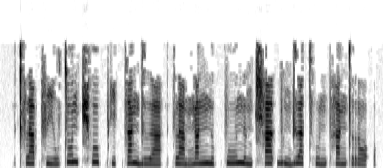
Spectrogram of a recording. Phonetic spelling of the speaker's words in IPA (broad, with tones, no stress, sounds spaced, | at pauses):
kʰ l a˦˥ p̚ f iː˩˦ w t o˥˩ n t͡ɕʰ oː˥˩ p̚ k i˨˩ t̚ s a˥˩ ŋ d ɯ˧ a̯ | k l a˨˩ m ŋ a˦˥ ŋ n u˨˩ k̚ f uː˦˥ n ɯ˨˩ ŋ t͡ɕʰ a˦˥ t̚ b ɯ˨˩ ŋ d ɯ˧ a̯ tʰ u˩˦ n pʰ a˧ ŋ t r ɔ˨˩ ʔ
